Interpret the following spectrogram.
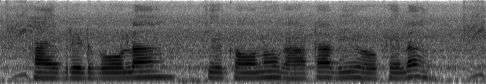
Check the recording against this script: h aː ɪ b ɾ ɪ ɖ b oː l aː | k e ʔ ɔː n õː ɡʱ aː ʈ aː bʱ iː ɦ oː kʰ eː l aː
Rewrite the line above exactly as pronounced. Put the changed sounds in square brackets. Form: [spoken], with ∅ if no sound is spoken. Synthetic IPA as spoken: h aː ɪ b ɾ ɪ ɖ b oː l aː | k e [k] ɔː n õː ɡʱ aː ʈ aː bʱ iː ɦ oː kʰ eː l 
